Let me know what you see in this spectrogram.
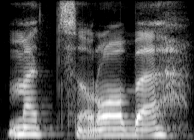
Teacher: Zdan keyin alif mat bor. Za matroba ters sifatini chiqarib, ro'ni yo'g'onligini berib, oxirida toy marbuta bilan to'xtaymiz. Matroba.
